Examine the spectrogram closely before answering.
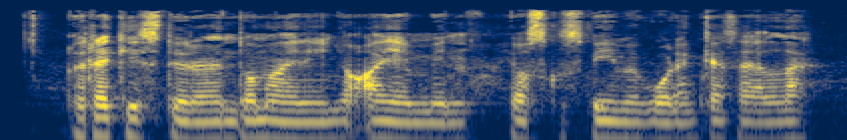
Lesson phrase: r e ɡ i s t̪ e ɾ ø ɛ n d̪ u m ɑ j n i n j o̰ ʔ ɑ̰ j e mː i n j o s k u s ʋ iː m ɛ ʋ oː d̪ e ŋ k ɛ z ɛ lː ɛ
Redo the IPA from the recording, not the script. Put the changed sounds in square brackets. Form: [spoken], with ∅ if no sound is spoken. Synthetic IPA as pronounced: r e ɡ i s t̪ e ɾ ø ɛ n d̪ [o] m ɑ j n i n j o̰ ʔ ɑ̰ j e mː i n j o s k u s ʋ iː m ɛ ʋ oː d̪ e ŋ k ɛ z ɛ lː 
